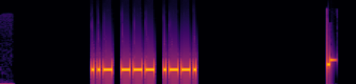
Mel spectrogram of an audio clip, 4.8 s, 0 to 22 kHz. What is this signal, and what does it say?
Morse code, heard as a keyed tone, about 29 wpm, 700 Hz. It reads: UOP
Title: USA Call Sign Postfixes - 3 Letters 30wpm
